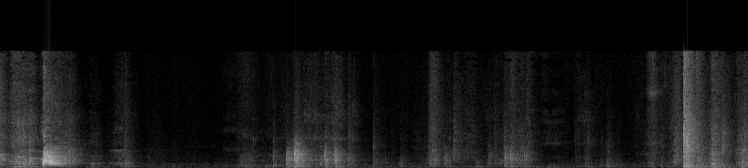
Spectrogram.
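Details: Bulldog begging for cheesy garlic bread indoors: a few scattered, gruff, breathy barks separated by short quiet gaps, one strong bark at the start and another near the end.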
